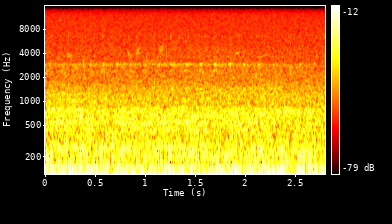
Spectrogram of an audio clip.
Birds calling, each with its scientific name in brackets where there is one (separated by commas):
Northern Flicker (Colaptes auratus)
